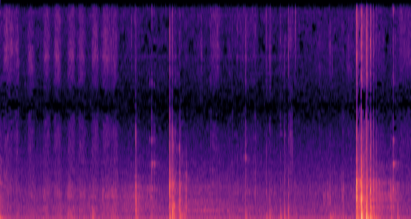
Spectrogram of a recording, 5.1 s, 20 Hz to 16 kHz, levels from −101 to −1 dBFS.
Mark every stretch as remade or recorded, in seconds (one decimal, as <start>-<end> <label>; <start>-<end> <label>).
0.0-0.5 recorded; 0.5-3.6 remade; 3.6-5.1 recorded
